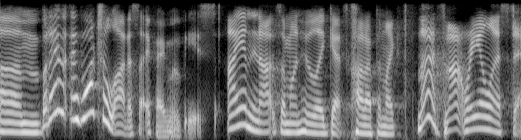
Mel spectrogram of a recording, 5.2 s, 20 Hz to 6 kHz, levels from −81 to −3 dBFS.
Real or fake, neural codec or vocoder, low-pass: fake; codec, 24 kHz, 1.2 kbps, DualCodec; 5.4 kHz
